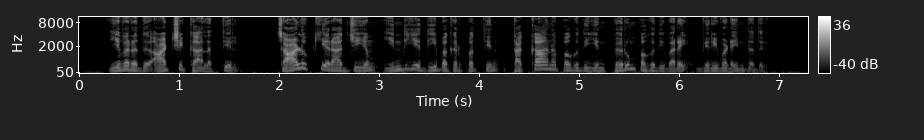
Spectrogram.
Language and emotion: Tamil, neutral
